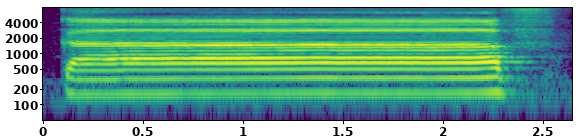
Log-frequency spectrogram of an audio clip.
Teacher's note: কাফ উচ্চারণ করার সময় জিহ্বার গোড়া একটু আগে বাড়াইয়া লাগাতে হবে এবং একটু শক্ত করে উচ্চারণ করতে হবে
